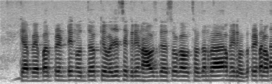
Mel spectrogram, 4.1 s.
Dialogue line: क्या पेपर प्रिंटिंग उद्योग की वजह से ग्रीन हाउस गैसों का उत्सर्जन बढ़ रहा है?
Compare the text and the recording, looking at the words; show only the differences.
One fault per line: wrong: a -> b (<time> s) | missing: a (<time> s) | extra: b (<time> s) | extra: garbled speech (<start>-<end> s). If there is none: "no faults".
missing: बढ़ (3.1 s)
extra: garbled speech (3.3-4.1 s)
